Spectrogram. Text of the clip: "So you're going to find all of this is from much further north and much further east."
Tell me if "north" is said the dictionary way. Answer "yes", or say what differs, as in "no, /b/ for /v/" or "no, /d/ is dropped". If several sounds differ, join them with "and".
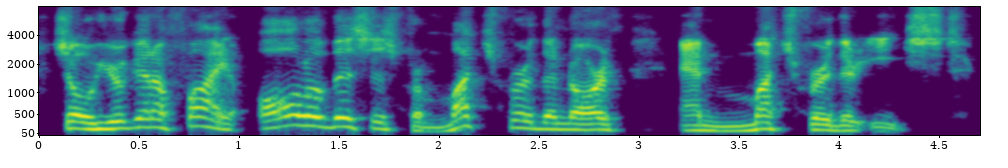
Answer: yes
